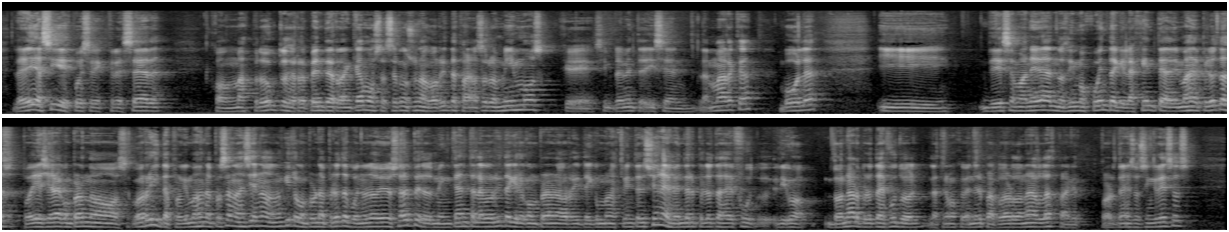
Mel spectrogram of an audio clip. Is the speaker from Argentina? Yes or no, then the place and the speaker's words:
yes; Argentina; que es porque somos argentinos, nos encanta nuestro país y no nos vamos a ir nunca de acá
